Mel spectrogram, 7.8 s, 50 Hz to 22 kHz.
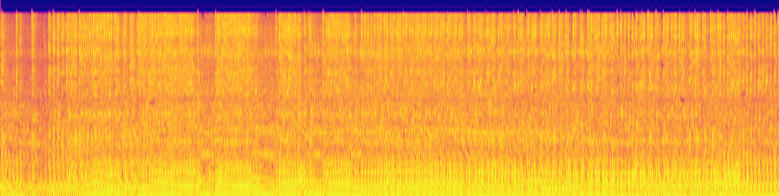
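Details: BMW R69S with Kayser Power Kit, first start after engine restoration: the twin thrums unevenly and wavers with throttle blips instead of holding a clean idle; the carburettors need attention.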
